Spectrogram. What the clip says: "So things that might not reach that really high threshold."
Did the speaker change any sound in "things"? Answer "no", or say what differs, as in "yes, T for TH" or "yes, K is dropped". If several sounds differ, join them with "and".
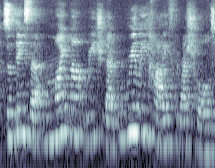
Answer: no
